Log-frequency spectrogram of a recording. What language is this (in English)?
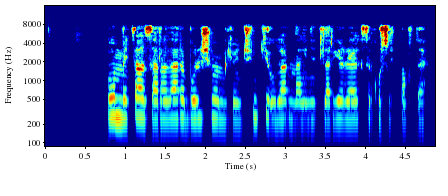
Uzbek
